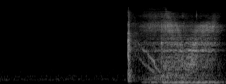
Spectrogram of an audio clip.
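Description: A soft-tip dart striking an electronic dartboard with a sharp click a little over a second in, followed at once by the machine's loud electronic hit sound effect, about a second long.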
